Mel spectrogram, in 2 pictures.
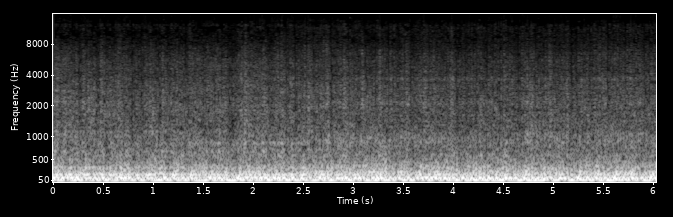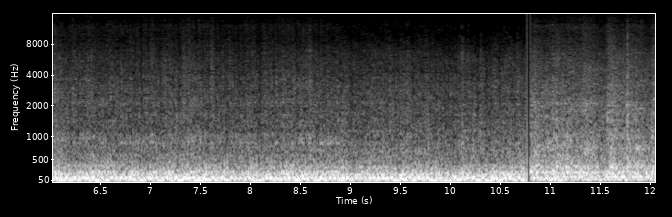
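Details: Engine with cleaned, slightly rich spark plugs just refitted, warming up to temperature so the ECU can learn: steady, even low rumble with no knocks or misses; smooth, normal idle.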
